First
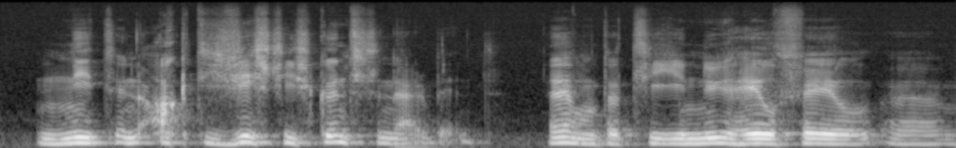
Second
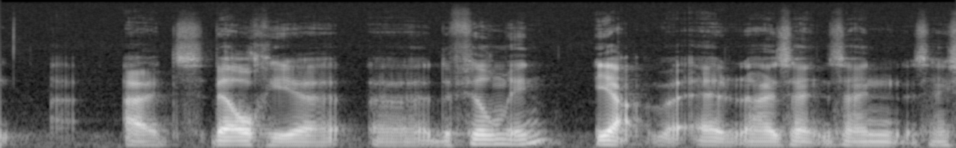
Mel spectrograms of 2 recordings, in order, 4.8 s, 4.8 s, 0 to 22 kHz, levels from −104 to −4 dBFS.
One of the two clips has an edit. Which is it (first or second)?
second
